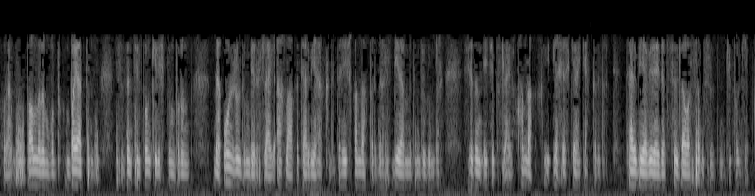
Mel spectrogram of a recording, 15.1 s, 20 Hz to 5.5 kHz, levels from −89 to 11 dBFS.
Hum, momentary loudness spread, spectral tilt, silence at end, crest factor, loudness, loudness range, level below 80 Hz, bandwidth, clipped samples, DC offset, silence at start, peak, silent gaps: none; 17 LU; -9.5 dB/octave; 0.15 s; 20 dB; -27 LUFS; 5 LU; -64 dBFS; 3.6 kHz; under 0.1%; under 0.1%; 0.05 s; -8 dBFS; none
